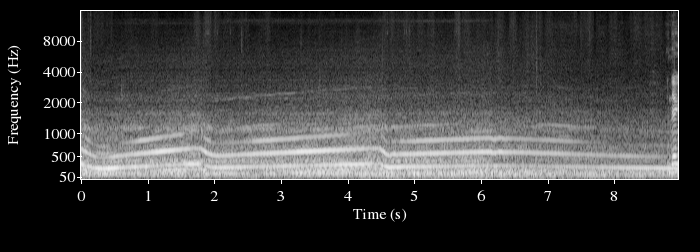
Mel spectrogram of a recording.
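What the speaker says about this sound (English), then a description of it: "We're going to mash the brake, mash the accelerator." A 2017 Nissan GT-R launching in race mode, its engine note climbing hard through rising pitches with brief dips at each gear change, loud and continuous throughout.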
